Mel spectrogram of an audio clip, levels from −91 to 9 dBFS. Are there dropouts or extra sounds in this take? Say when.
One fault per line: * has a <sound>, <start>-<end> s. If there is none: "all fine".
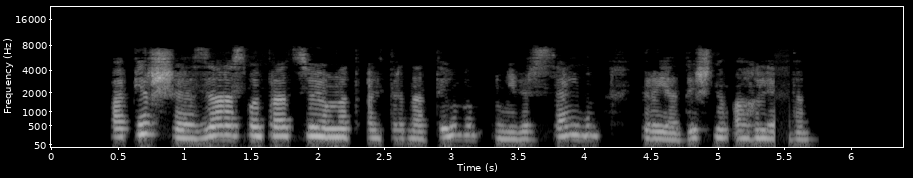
* has a dropout, 5.4-5.5 s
